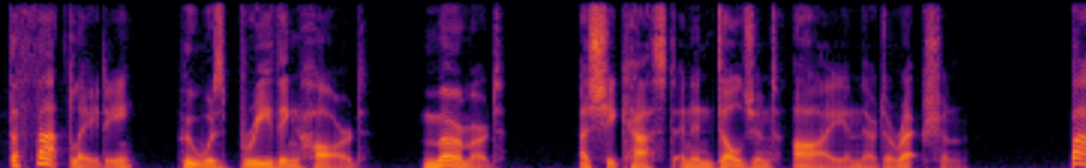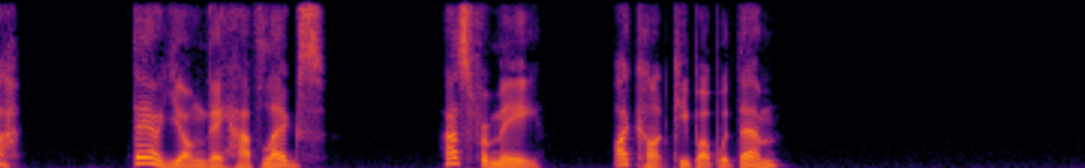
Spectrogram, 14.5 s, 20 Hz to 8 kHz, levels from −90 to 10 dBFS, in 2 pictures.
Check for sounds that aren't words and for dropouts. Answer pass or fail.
pass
